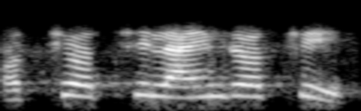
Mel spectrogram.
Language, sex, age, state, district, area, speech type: Odia, female, 45-60, Odisha, Sundergarh, rural, conversation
